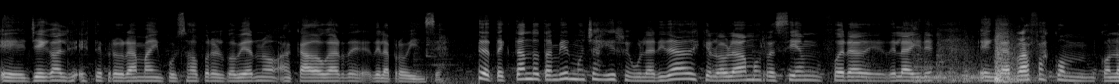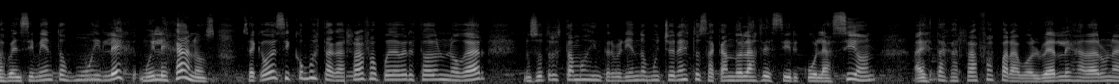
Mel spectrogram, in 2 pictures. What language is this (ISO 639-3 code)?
spa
